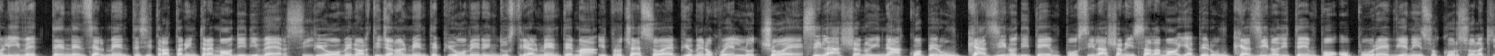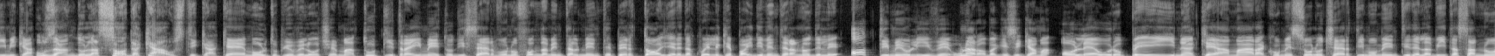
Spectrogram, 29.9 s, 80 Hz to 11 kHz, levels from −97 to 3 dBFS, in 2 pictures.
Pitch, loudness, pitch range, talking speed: 175 Hz, -17 LUFS, 155-190 Hz, 185 wpm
